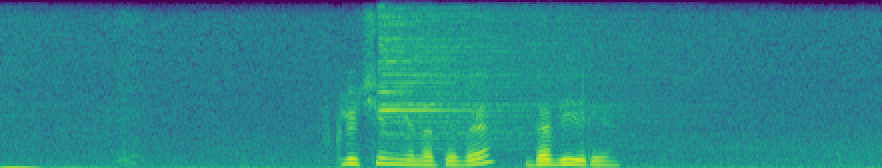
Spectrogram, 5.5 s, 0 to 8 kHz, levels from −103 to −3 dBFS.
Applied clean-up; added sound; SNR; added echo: none; Hi-hat; 12 dB; none.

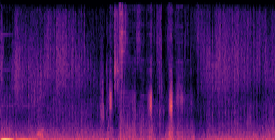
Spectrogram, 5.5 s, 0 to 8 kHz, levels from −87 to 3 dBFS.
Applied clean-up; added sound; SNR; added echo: neural separator model SepFormer DNS4.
